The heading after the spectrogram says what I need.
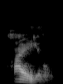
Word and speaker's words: aisle: wide-body aircraft has double I'll I'll though it's written as a i SL e the S remains silent and it is pronounced as I'll take a look at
